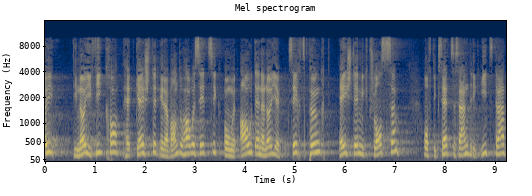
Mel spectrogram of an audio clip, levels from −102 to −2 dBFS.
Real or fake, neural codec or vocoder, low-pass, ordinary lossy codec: real; none; 9.9 kHz; MP3, 96 kbps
